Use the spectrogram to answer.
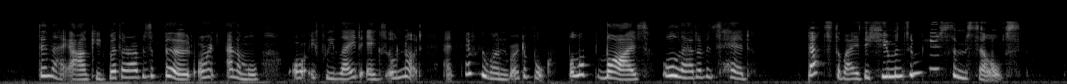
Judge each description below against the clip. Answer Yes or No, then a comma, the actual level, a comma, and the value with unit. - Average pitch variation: No, wide, 7.1 semitones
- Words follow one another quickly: Yes, fast, 210 wpm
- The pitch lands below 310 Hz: No, very high, 320 Hz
